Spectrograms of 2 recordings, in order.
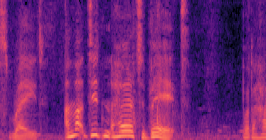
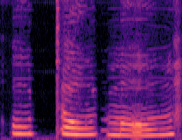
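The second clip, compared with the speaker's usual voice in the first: high, tearful plea; a child beginning to cry; starting to cry; 10 semitones higher, 3 dB louder, much slower than usual. A narrator's reading. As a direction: voice cracking into tears. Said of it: "starting to cry too".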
